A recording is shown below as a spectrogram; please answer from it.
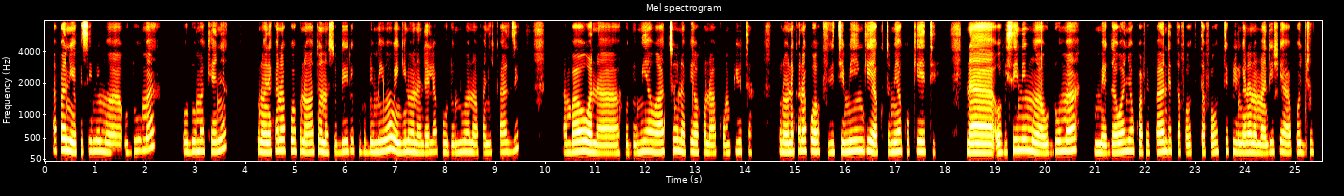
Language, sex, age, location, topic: Swahili, female, 25-35, Nakuru, government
